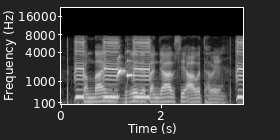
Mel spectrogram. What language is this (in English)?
Bhojpuri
